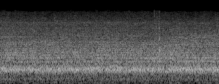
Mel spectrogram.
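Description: Steady crowd noise from a packed football stadium as the offense waits for the snap, an even wash of sound with no single event standing out.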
